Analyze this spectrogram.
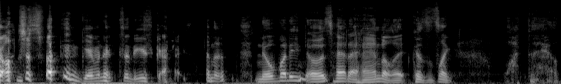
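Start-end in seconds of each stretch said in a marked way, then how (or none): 5.0-5.6 whisper. Retold or imitated. Others baffled, whispered quote.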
